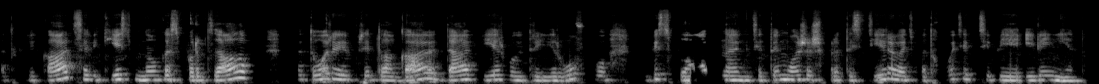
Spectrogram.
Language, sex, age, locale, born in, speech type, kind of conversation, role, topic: Russian, female, 35-39, ru-RU, Ukraine, conversation, advice, advisor, Как сохранить мотивацию для долгих регулярных занятий спортом?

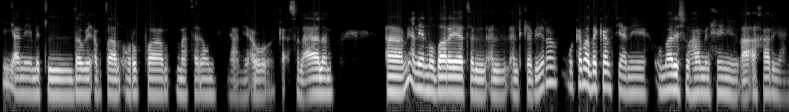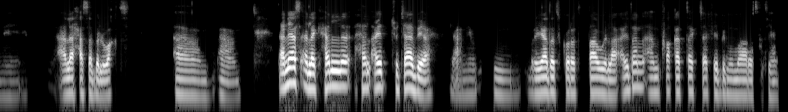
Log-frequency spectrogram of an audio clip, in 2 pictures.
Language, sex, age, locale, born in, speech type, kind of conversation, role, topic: Arabic, male, 30-34, ar-MA, Morocco, conversation, unstructured, none, إيه الرياضة اللي بتحب تتفرّج عليها أو تمارسها؟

